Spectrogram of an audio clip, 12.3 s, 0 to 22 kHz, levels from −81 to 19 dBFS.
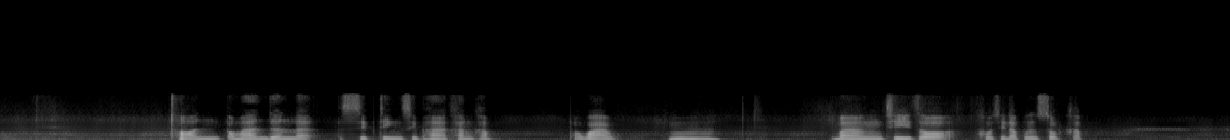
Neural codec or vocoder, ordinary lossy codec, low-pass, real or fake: codec, 24 kHz, 0.5 kbps, DualCodec; none; 7.2 kHz; fake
